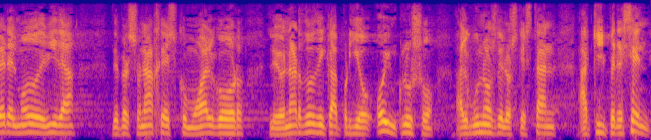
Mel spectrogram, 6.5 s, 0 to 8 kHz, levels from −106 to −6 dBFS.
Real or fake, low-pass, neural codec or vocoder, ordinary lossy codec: real; 7.2 kHz; none; none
